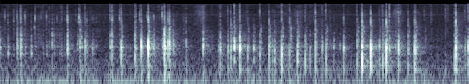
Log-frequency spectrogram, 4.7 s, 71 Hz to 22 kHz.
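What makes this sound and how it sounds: Fingertips and nails tap quickly on the front cover and top edge of a closed, hollow plastic PS3 game case for Mirror's Edge. The taps come in a fast, irregular stream of short, dry, clicky hits with a bright midrange tone and almost no low end, each one dying away instantly.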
